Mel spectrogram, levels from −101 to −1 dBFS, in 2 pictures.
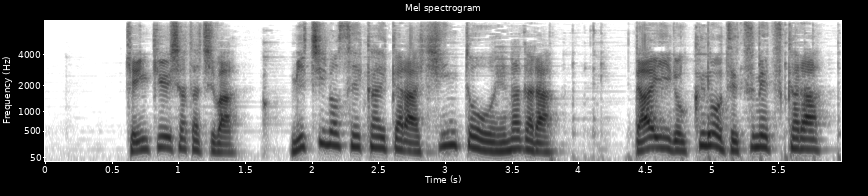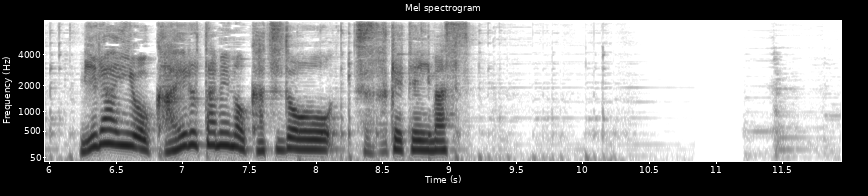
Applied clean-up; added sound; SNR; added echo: neural mask model DeepFilterNet 3.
